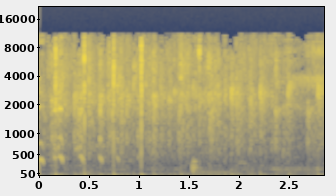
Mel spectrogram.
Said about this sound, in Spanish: Así que, bueno, ¡un aplauso!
